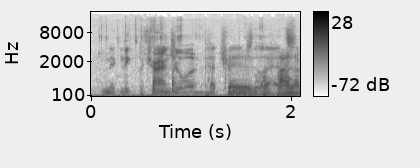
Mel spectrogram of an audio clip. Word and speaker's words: Petrangelo: True Teller or Jason Kuhn and Nick Petrolan, I always get his name wrong. Nick Petrangelo.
